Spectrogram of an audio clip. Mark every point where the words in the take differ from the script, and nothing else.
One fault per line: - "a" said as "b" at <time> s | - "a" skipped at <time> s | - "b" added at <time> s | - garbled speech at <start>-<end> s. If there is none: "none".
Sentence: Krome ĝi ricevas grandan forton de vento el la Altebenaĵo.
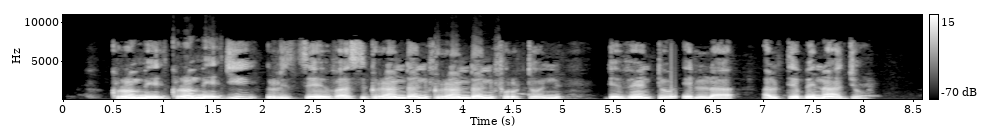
- "krome" added at 1.1 s
- "grandan" added at 3.7 s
